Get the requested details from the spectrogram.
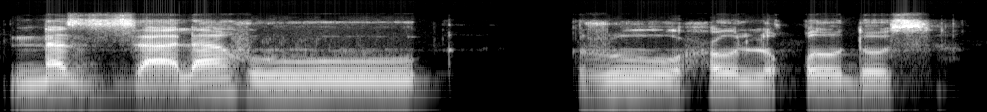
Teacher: را کے اوپر پیش ہے، موٹا اور پر کر کے ادا کریں گے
